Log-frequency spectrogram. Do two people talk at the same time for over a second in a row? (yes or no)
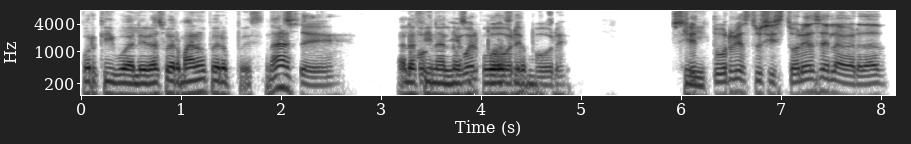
yes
